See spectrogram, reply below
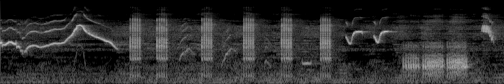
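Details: Asian pied starling singing a varied medley: looping whistled notes rising and falling, then a run of about eight harsh, evenly spaced rasping bursts, followed by twisting whistles and a lower grating phrase.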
